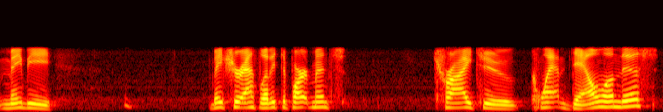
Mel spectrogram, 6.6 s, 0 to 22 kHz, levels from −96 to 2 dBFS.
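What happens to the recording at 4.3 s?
Nothing goes wrong at 4.3 s: the speech passes through intact, carried only by the ordinary narrow telephone band of G.711 coding with nothing heard above about 3.7 kHz.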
